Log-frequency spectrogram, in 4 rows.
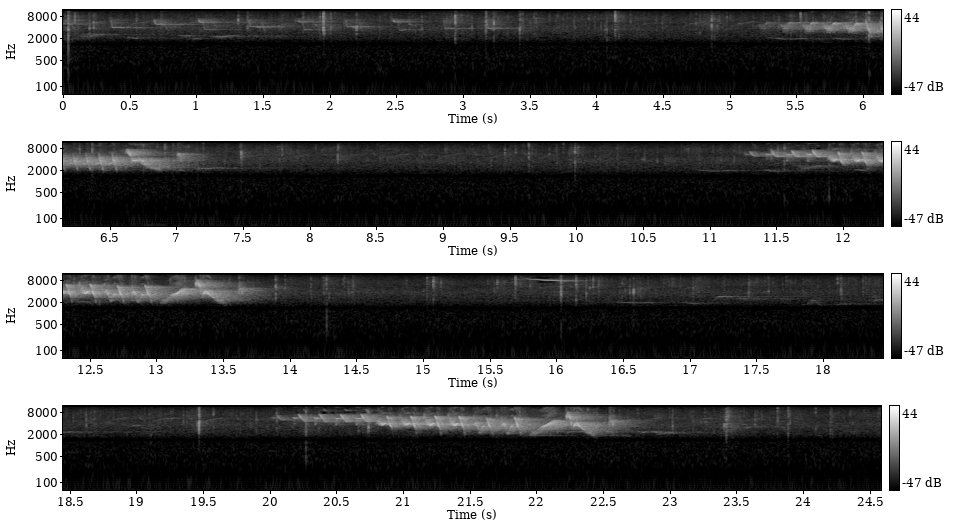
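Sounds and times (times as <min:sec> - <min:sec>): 
Fringilla coelebs common chaffinch song: 0:00.0 - 0:03.5, 0:04.6 - 0:07.6, 0:10.8 - 0:13.9, 0:15.7 - 0:24.5.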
